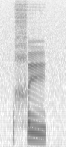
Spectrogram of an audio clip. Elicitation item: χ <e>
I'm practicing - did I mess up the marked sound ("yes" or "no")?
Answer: no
